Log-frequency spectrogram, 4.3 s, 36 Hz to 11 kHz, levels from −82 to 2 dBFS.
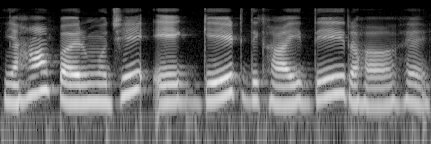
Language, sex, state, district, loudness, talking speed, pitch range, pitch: Hindi, female, Madhya Pradesh, Katni, -15 LUFS, 125 wpm, 190-230 Hz, 200 Hz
